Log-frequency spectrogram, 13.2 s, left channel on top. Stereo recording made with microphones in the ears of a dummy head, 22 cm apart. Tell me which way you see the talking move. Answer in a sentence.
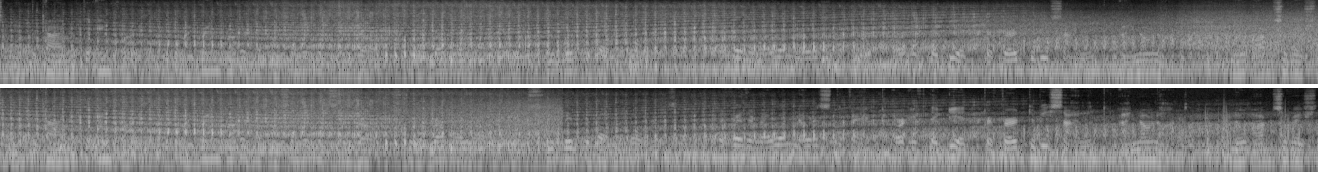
You can hear the talking go right and come back.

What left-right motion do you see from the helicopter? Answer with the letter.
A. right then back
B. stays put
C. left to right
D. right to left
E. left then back
D.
